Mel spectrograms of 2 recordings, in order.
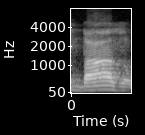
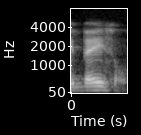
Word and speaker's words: Basel: difference to me and why do you say Basel when other people say basil because they've never been to Basel Switzerland and they don't know how to pronounce it like they do in German Basel Yaya Basel Okay so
